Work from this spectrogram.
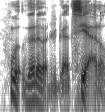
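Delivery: put-on zesty surfer voice. Mocking how the other speaker said a line, in a zesty surfer voice. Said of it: "like a zesty surfer".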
